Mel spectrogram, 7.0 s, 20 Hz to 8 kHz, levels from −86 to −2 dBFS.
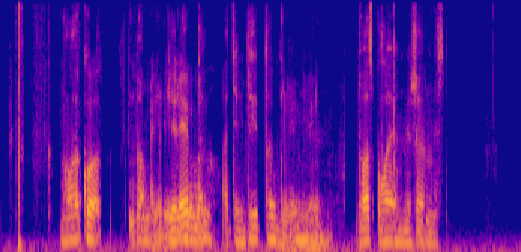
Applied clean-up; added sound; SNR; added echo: neural diffusion model UNIVERSE++.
